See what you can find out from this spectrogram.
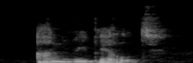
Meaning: Not rebuilt.: 1. Of something damaged or destroyed: not built again, not reconstructed 2. Of something existing: not modified or renovated; still in its original form
- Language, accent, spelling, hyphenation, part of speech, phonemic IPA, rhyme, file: English, Southern England, unrebuilt, un‧re‧built, adjective, /ʌnɹiːˈbɪlt/, -ɪlt, LL-Q1860 (eng)-unrebuilt.wav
